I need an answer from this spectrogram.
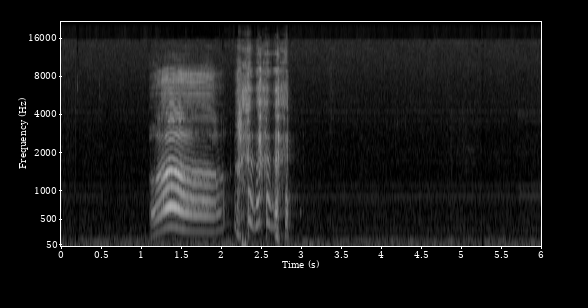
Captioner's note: laughs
